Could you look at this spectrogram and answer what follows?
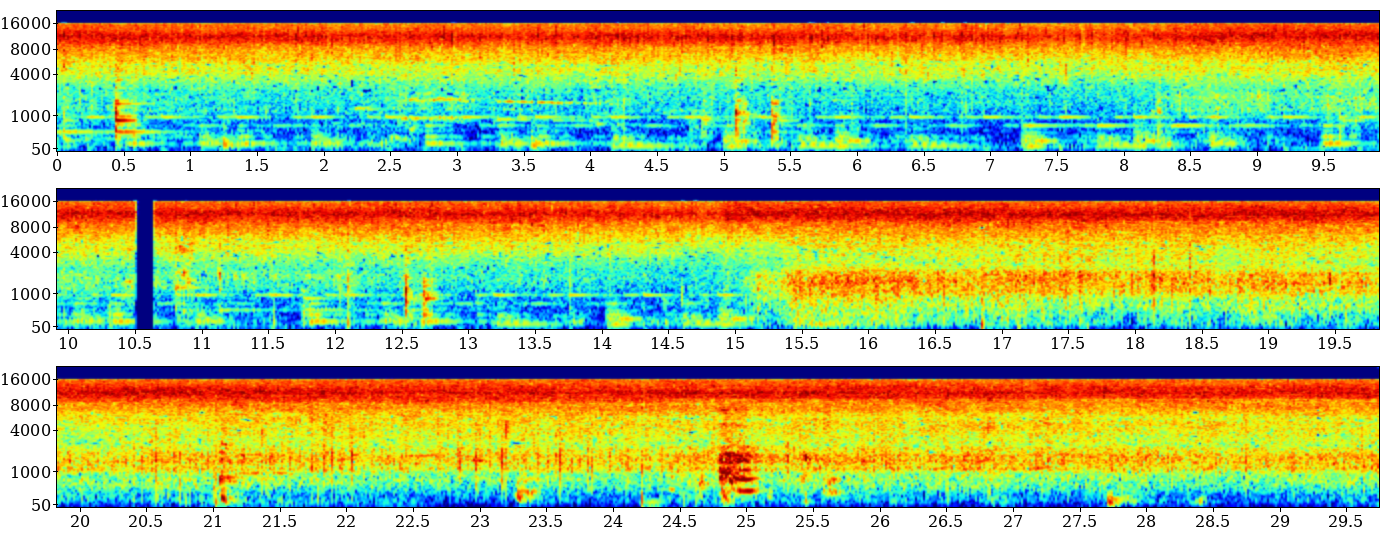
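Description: Chopped garlic and shallots sizzling in oil in a wok, with a metal spatula scraping and tapping the pan. About halfway through, the sizzle jumps suddenly to a loud, full hiss as wet water spinach (kangkung) goes into the hot oil and steams, with a few sharp knocks of the spatula after.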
